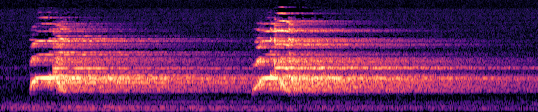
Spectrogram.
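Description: Bukkehorn (goat horn) sounding two long notes, each sliding up in pitch at the start and then fading slowly with reverb, the second about three seconds after the first, over a soft low drone.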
